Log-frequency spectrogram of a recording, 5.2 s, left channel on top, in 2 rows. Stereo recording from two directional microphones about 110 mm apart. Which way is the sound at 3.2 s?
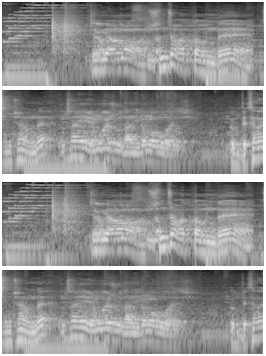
Centre (ahead or behind).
